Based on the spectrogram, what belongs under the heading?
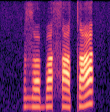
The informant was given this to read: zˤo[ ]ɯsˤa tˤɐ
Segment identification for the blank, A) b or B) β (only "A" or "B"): A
